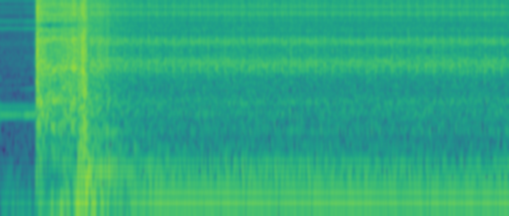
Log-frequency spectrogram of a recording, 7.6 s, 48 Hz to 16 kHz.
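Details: 2000 Trans Am LS1 V8, 95k miles, FAST 92mm manifold, 92mm throttle body, SLP FlowPac, 3.90 gears: cranks and settles to deep idle with a light regular tick that just started; oil fine, cause unknown.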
